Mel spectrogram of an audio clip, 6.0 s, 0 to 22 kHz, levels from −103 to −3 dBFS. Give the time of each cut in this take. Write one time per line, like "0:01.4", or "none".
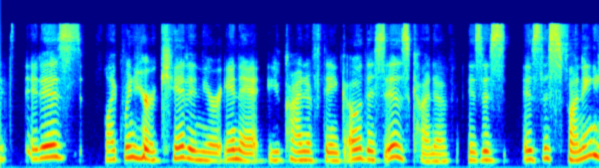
none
